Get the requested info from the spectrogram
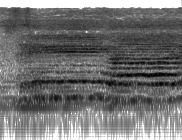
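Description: Several voices singing a worship hymn together, coming in about a quarter second in and holding long notes.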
